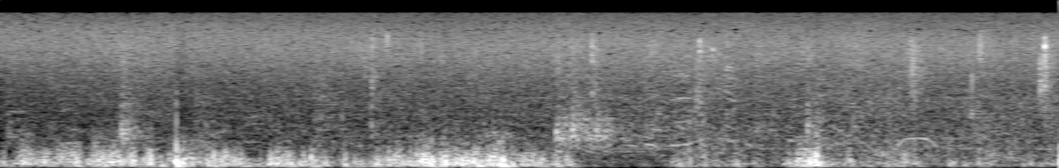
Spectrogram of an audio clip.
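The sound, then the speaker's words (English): Gusting wind at a baseball doubleheader makes a low, rumbling buffeting roar that runs throughout, swelling and easing in uneven surges. “Wind whipping up again. Just picking up here in the last few minutes.”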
